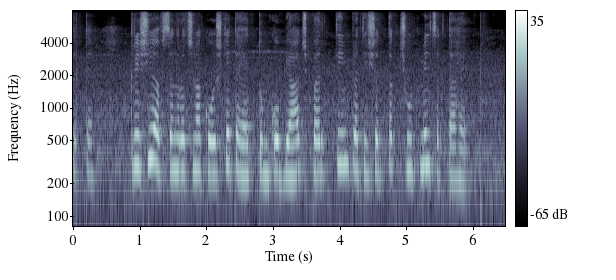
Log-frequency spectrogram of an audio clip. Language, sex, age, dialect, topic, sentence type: Hindi, female, 36-40, Marwari Dhudhari, agriculture, statement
